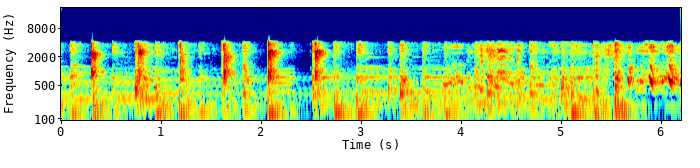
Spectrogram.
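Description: Nylon-string acoustic guitar strummed in a steady rhythm, with no singing.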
